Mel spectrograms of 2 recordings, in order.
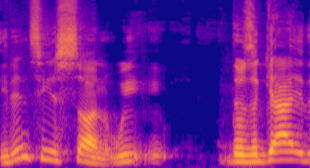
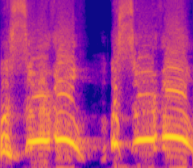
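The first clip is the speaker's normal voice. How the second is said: shrill, booming, very high scream, stretched long; 10 dB louder than usual. Retelling how a man on safari reacted: imitating someone screaming. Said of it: "He started screaming".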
